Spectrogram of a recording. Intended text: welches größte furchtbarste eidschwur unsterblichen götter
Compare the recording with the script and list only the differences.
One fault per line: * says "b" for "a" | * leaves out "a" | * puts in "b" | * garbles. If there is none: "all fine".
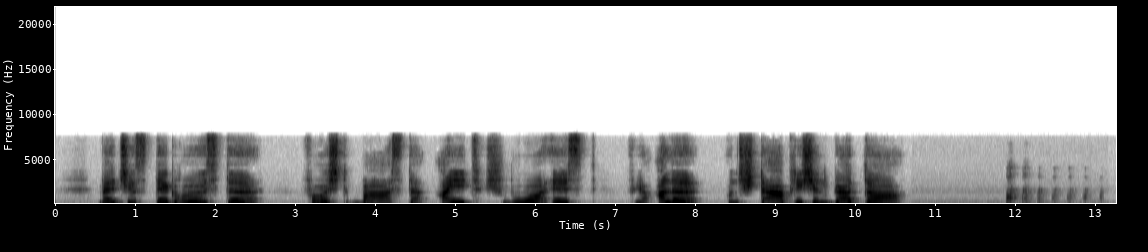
* puts in "der"
* puts in "ist für alle"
